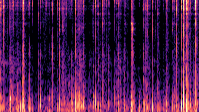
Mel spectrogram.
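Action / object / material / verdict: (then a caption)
scrape / glitter-coated plastic Christmas bauble / plastic / none. A small red glitter-coated plastic Christmas bauble is held in the fingertips while long nails scratch and tap across its glitter surface. The result is a quiet, dense run of crackly, gritty scratching, dotted with quick sharp taps and bright, crisp ticks.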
